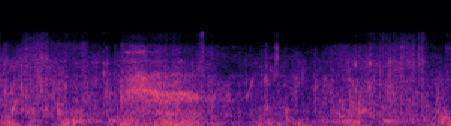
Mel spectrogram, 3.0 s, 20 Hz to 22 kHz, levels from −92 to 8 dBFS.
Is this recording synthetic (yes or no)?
yes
